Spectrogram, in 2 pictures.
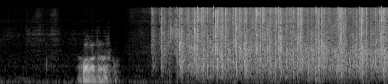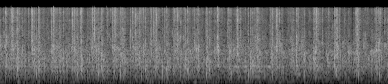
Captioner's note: applause…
